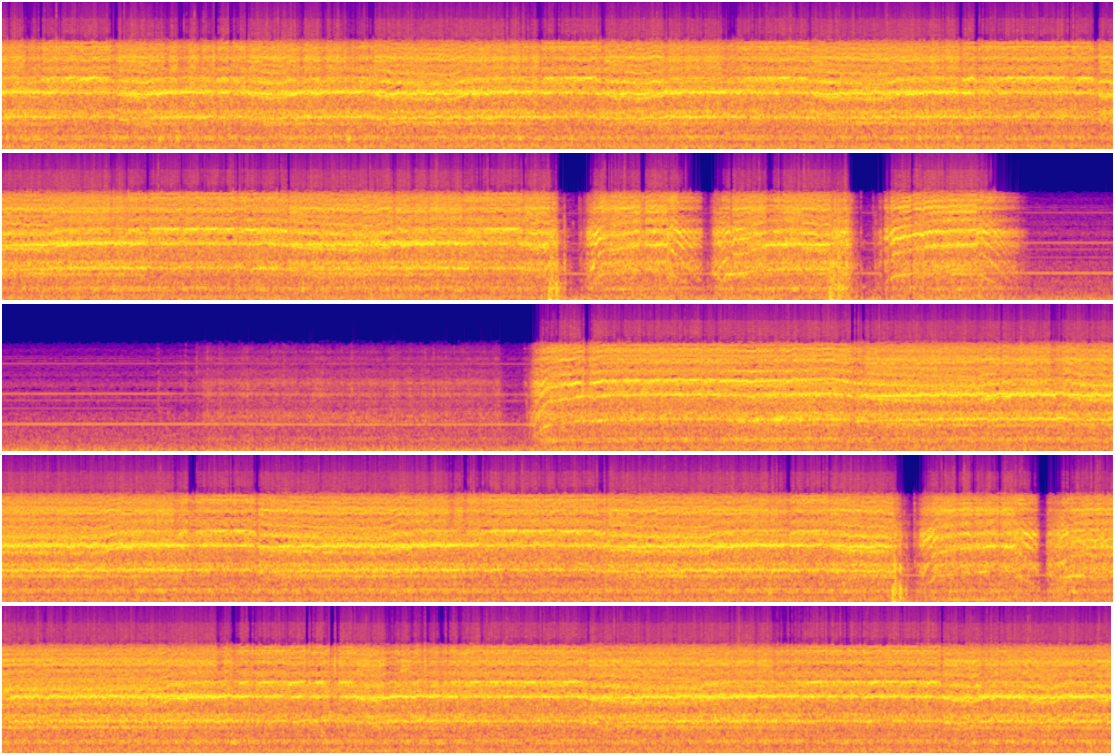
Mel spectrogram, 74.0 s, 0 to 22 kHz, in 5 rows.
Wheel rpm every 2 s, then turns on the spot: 230, 230, 220, 230, 230, 220, 230, 230, 230, 220, 230, 150, 150, 140, 30, 0, 20, 20, 130, 230, 220, 220, 210, 230, 220, 230, 220, 220, 150, 160, 220, 230, 230, 220, 220, 230, 220.
32-36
